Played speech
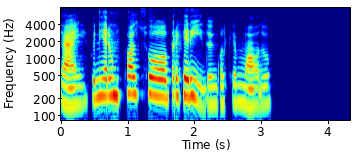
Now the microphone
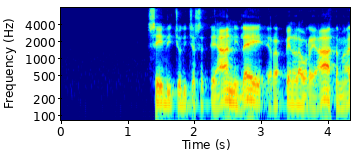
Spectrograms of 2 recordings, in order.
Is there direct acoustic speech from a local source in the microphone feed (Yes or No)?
Yes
